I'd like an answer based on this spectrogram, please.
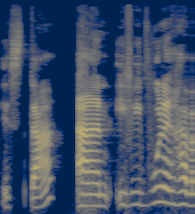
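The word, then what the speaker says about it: está: is showing you that the syllable with more accent with more with a strength in pronunciation is the last one esta and if it wouldn't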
